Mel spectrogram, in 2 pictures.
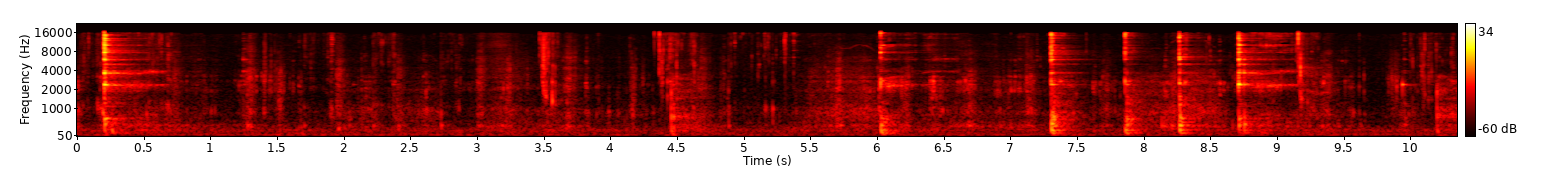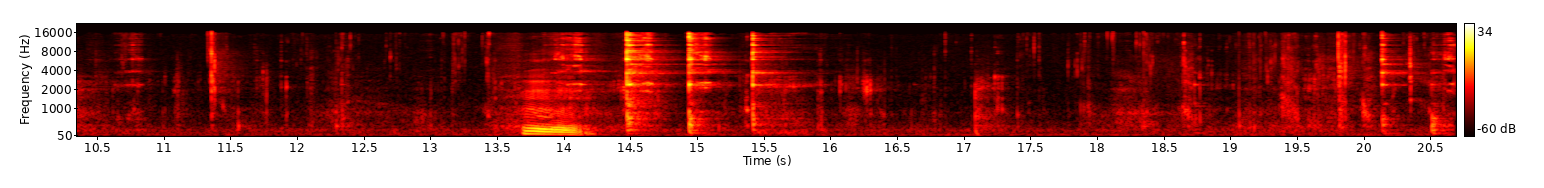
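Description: Close-miked chewing and mouth sounds of eating spaghetti with tuna, with scattered clicks and scrapes of a metal fork on a ceramic plate. A short, low voice sound is heard about two-thirds of the way through.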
